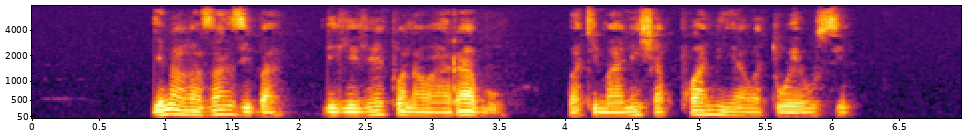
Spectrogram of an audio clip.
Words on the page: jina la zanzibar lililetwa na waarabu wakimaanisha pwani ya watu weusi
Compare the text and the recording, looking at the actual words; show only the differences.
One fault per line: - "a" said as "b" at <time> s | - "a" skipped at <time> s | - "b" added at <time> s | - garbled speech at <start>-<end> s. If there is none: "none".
none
